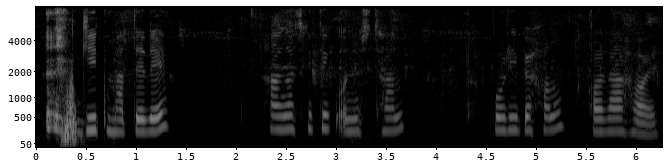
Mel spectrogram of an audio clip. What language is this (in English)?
Assamese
